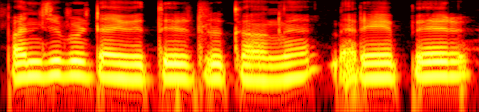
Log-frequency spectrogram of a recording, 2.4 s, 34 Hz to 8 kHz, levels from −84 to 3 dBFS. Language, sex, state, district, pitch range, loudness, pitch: Tamil, male, Tamil Nadu, Namakkal, 170-185 Hz, -13 LUFS, 180 Hz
